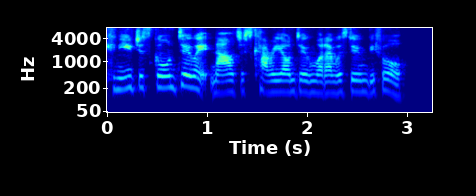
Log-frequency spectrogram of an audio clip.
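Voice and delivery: ordinary talk

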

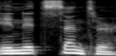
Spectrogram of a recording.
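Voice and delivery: ordinary delivery

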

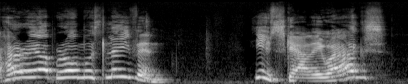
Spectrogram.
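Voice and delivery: very high, loud shout. Voicing a first mate shouting down at players to hurry: shouting from the crow's nest. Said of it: "she starts shouting down below".

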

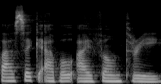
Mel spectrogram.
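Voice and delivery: ordinary delivery

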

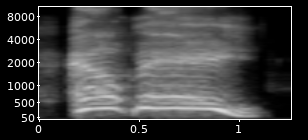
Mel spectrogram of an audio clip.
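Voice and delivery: very high-pitched, desperate scream. Retelling a film scene where a voice screams for help: imitating Shepard screaming. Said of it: "Shepard's voice screaming".

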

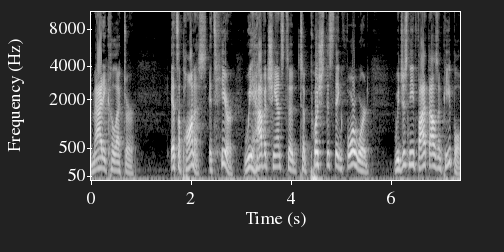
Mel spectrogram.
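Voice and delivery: usual speaking voice

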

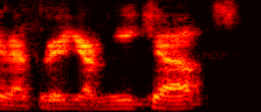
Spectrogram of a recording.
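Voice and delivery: sinister Northern Irish accent. An actress, asked for a proper accent, has another go: sinister Northern Irish accent. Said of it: "sinister Northern Irish terrorist".

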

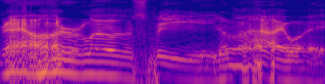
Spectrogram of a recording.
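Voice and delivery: put-on drunk-sounding, very slow speech. Imitating a documentary narrator who sounds drunk: Nick Nolte narrator impression. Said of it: "sounds so drunk".

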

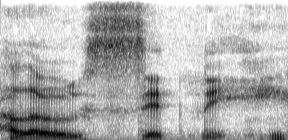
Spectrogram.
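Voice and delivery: soft, breathy, creepy killer-voice whisper. Reminiscing about Scary Movie, the speaker quotes it in the Scary Movie killer voice. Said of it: "I'm still doing that voice too".

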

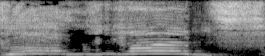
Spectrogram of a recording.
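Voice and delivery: pushed-up, very high scream. Calling out in a stuck hallway while rats close in: screaming louder. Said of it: "I scream a little louder".

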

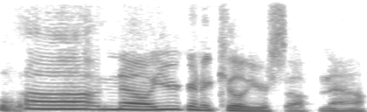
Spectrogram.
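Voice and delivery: put-on self-assured voice, high. Describing the voice on the phone in The Room, imitating a smug voice. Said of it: "that voice on the phone is pretty goddamn sure of itself".

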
